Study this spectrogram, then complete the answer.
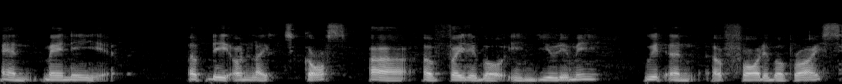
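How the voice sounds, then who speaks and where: Very slow speech from a man with a non-native accent. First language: not English. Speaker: student. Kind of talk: class presentation.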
